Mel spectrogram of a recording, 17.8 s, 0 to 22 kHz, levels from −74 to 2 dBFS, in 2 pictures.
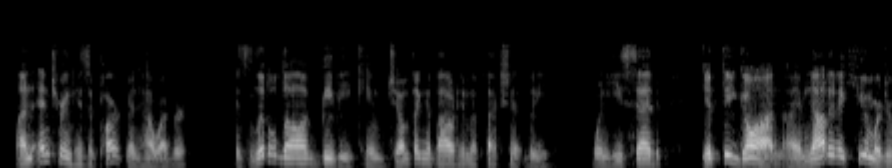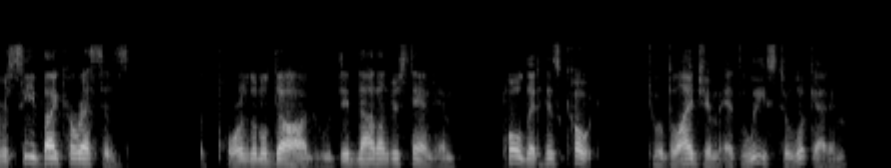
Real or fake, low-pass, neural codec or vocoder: fake; 7.2 kHz; codec, 16 kHz, 8 kbps, FreqCodec, smaller model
